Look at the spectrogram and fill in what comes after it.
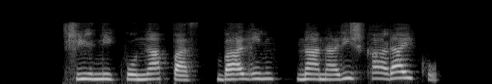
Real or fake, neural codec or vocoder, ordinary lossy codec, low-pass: fake; codec, 16 kHz in and 24 kHz out, 0.6 kbps, FocalCodec, streaming, 2048 codes; AAC, 32 kbps; 7.2 kHz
